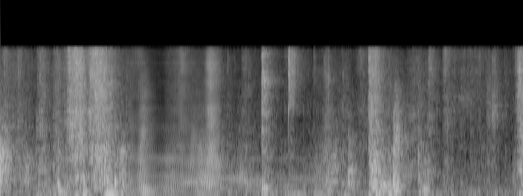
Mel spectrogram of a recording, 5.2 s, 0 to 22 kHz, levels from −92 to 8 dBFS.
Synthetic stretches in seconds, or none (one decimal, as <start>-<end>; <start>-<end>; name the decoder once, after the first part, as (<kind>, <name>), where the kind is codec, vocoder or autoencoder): 1.3-2.2 (vocoder, Vocos)

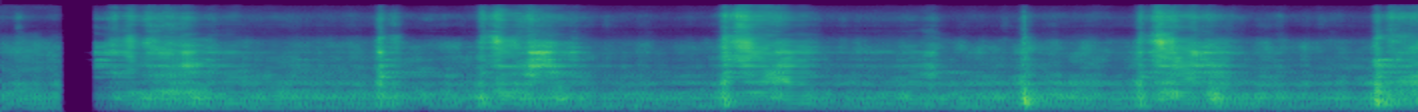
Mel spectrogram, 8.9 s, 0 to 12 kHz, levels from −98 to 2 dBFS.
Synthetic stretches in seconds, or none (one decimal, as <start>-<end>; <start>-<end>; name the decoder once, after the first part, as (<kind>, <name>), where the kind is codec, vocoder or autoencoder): 0.0-8.9 (vocoder, Vocos)

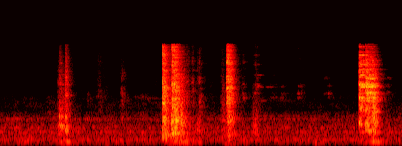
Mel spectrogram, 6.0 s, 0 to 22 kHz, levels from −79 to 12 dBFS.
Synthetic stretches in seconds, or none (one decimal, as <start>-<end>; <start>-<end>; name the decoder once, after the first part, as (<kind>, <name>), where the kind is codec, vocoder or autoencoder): none

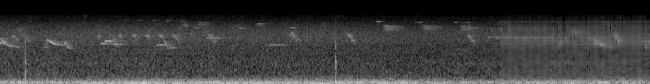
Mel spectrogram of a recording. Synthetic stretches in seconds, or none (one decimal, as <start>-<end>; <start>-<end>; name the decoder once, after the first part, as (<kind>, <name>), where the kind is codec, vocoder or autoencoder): 5.0-6.5 (vocoder, BigVGAN v2)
